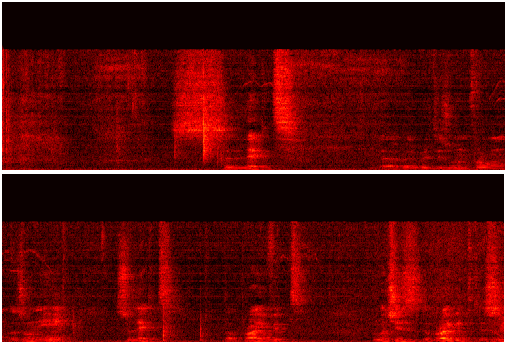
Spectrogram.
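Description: A man speaks calmly nearby, explaining something.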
